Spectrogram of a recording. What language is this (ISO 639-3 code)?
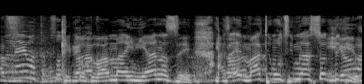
heb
